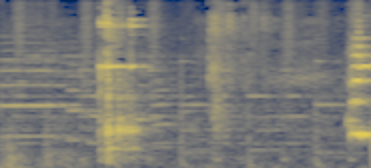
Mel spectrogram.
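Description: A felt-tip sketch pen dropping into a glass pitcher: a sharp clink with a short glassy ring about two-thirds of a second in, then a fainter knock as it settles.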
